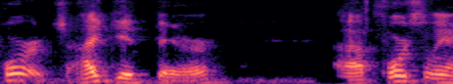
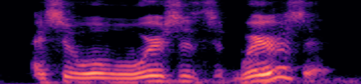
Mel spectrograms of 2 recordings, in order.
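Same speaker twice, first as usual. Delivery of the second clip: ordinary delivery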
